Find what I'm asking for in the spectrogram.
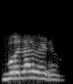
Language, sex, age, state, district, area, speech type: Marathi, female, 18-30, Maharashtra, Mumbai Suburban, urban, conversation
